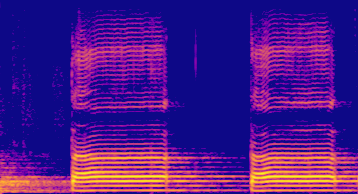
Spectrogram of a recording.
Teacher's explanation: জিব্বার আগা সামনের উপরের দুই দাঁতের গোড়ার সঙ্গে লাগিয়ে উচ্চারিত হয় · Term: তার মাখরাজ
